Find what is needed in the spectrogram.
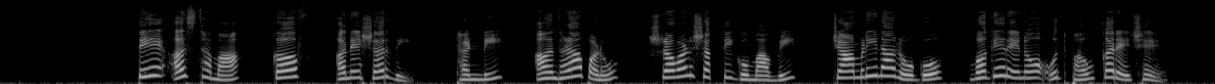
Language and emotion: Gujarati, neutral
